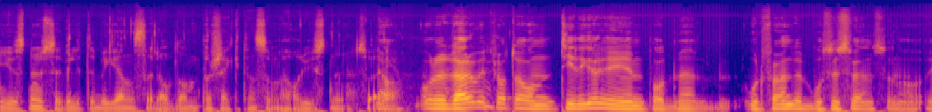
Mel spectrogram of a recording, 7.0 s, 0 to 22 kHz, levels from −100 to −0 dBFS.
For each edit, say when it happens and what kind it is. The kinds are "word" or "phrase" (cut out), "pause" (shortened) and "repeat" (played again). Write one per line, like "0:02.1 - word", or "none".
none

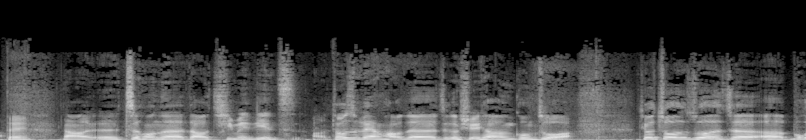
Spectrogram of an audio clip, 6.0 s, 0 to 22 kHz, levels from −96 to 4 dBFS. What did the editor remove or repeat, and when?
0:02.3 - word

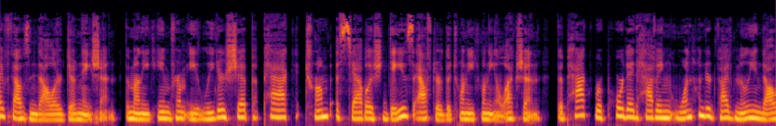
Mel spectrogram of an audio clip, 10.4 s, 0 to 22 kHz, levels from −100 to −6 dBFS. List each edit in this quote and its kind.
0:01.6 - pause
0:07.3 - pause

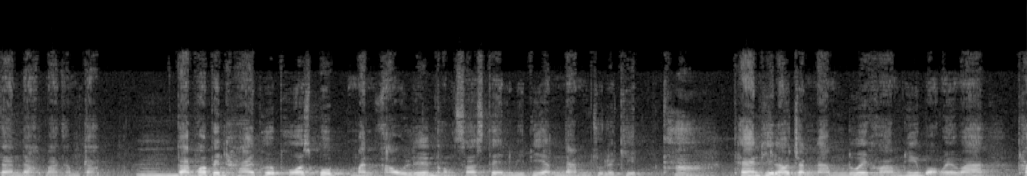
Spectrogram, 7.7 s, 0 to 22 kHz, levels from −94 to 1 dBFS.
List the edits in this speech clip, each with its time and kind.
none

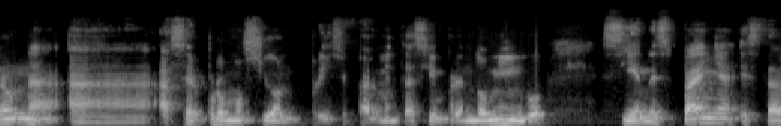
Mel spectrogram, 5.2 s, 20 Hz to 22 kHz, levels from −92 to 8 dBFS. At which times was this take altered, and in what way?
none

